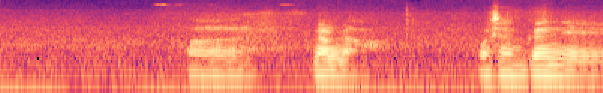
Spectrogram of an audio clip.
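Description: A young man speaks quietly.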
